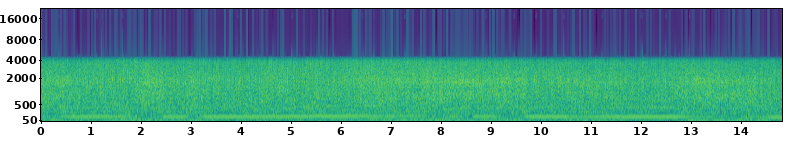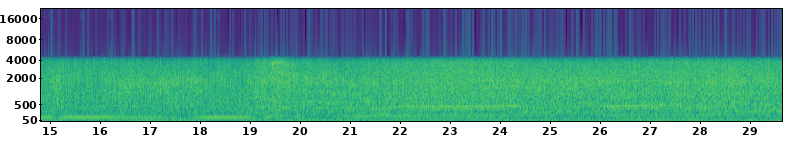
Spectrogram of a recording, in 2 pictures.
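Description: Datsun 280ZX Turbo's turbocharged 2.8-litre straight-six, heard loud from inside the cabin while driving, over steady road and wind noise. The engine note holds steady for most of the stretch, then changes about two-thirds of the way through and climbs as the car pulls again.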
